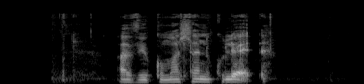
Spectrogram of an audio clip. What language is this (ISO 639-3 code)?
udl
